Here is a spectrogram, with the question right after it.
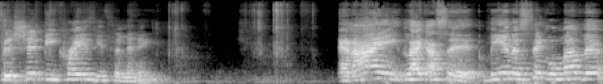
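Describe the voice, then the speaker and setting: Speaking in an American accent, a woman uses lively intonation at a fairly high pitch. Audible room echo surrounds her voice. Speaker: vlogger. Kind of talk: angry rant vlog. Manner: animated.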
